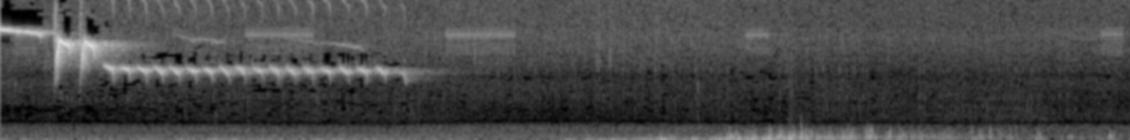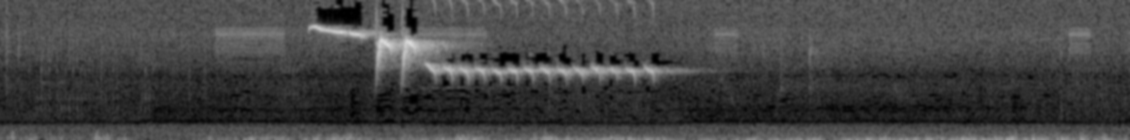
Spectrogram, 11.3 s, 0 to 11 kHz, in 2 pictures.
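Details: Blue tit in a garden in Weener, East Frisia, northwest Germany, February 2024: two very high phrases about seven seconds apart, thin sharp notes then a fast, slightly lower buzzy trill, over a steady low rumble of wind or traffic.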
